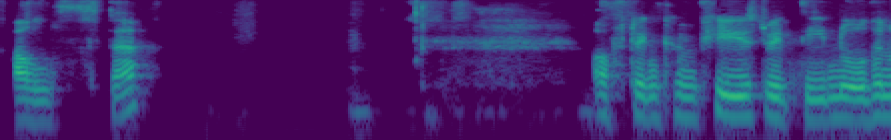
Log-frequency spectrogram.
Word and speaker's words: Alcester: So I'm in a town called, it's spelt Alcester, Alcester, but locally pronounced Ulster.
